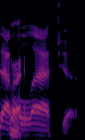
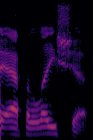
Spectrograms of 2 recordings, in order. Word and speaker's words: Appalachia: kind of stereotypes then that's how it's said where we're from in the plateau virginia kentucky southwestern virginia kentucky west north carolina east tennessee up into up toward pennsylvania west virginia and stuff it's appalachia and north of the potomac they say appalachia now i'm going to tell you you're wrong if you grew up in pennsylvania and you're mountain folk and that's how you say it or ohio what's wrong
